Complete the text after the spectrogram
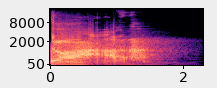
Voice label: Male Mech Death

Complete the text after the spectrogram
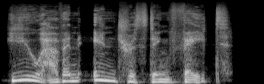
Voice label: Female Undead Emote Picked

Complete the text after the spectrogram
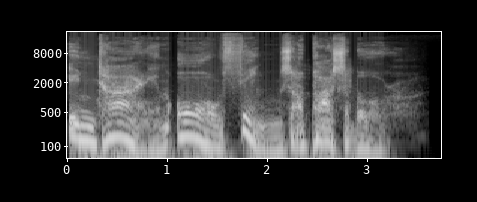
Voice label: Male Dragon

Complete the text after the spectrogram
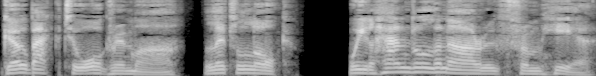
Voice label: male dwarf

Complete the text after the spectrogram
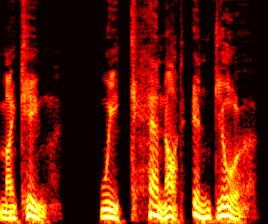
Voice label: Male Worgen

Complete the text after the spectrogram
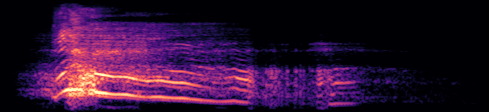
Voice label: Female Human Ghost Death

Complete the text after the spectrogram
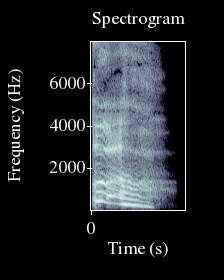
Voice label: Female Troll Death

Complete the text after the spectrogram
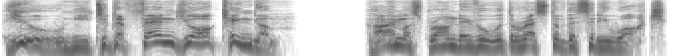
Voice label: Male Human, Victory; Cornelius; Cariel

